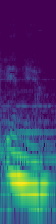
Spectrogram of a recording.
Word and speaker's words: inu: a japanese dog especially when it comes to how to read the dog part in fact it doesn't matter whether you read it as in you or can it's all correct however the official pronunciation of akita and shiva inu seems to be inu even the japanese don't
